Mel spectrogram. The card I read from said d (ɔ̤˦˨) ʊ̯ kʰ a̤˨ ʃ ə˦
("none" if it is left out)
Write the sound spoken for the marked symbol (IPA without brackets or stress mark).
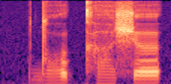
ɔ̤˨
